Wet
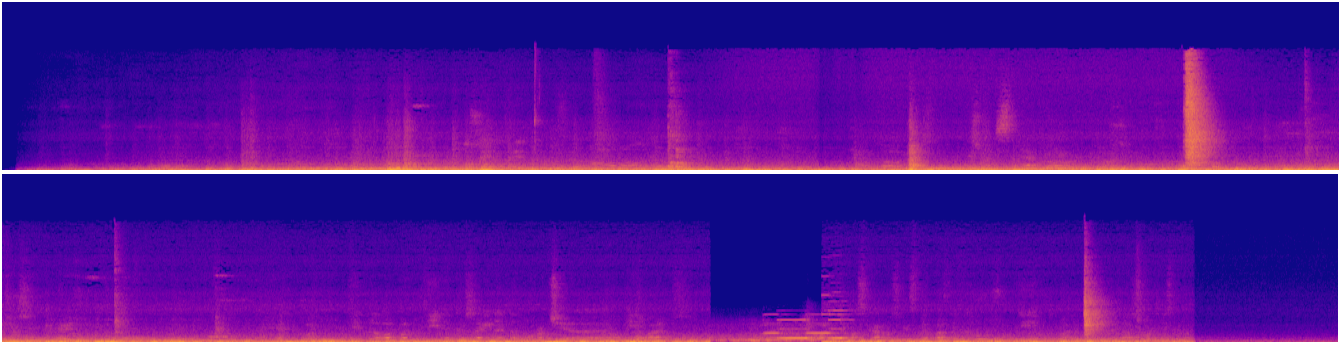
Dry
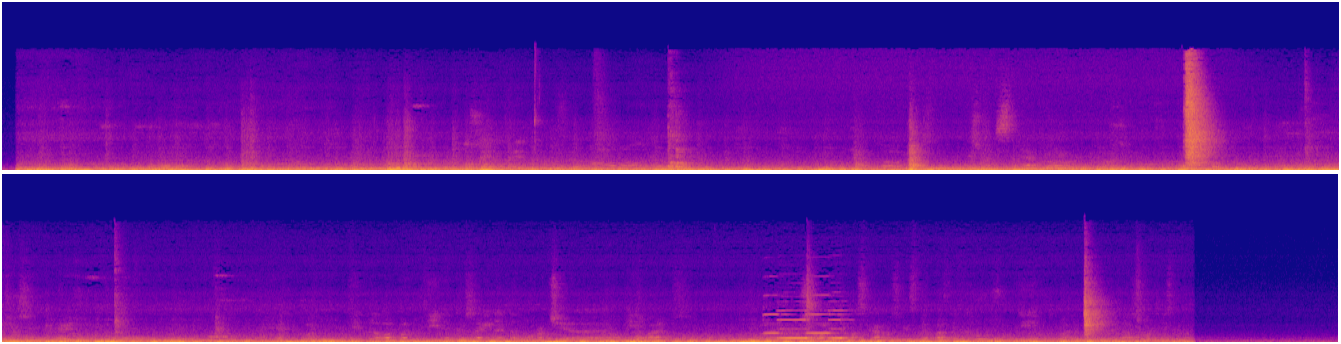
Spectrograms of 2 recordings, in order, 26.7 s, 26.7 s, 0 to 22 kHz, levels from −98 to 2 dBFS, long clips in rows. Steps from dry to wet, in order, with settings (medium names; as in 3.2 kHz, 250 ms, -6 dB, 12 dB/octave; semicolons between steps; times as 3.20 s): fade-in on the opening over 3.74 s; 8.06–8.79 s: compression 5:1, threshold -30 dBFS, peak gain reduction 8 dB; 20.45–21.57 s: elliptic band-pass 280–2700 Hz, stop band 40 dB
